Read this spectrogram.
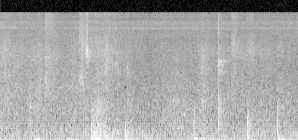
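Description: Footsteps thud softly on a carpet.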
